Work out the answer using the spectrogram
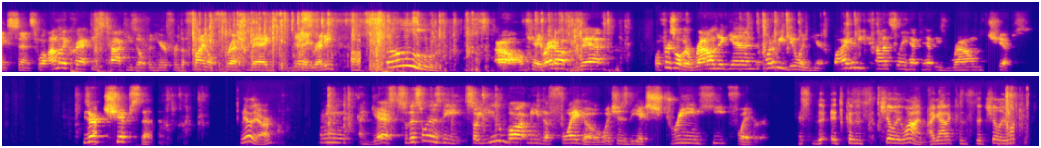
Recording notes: We are working through our sound issues and that we are addressing them.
